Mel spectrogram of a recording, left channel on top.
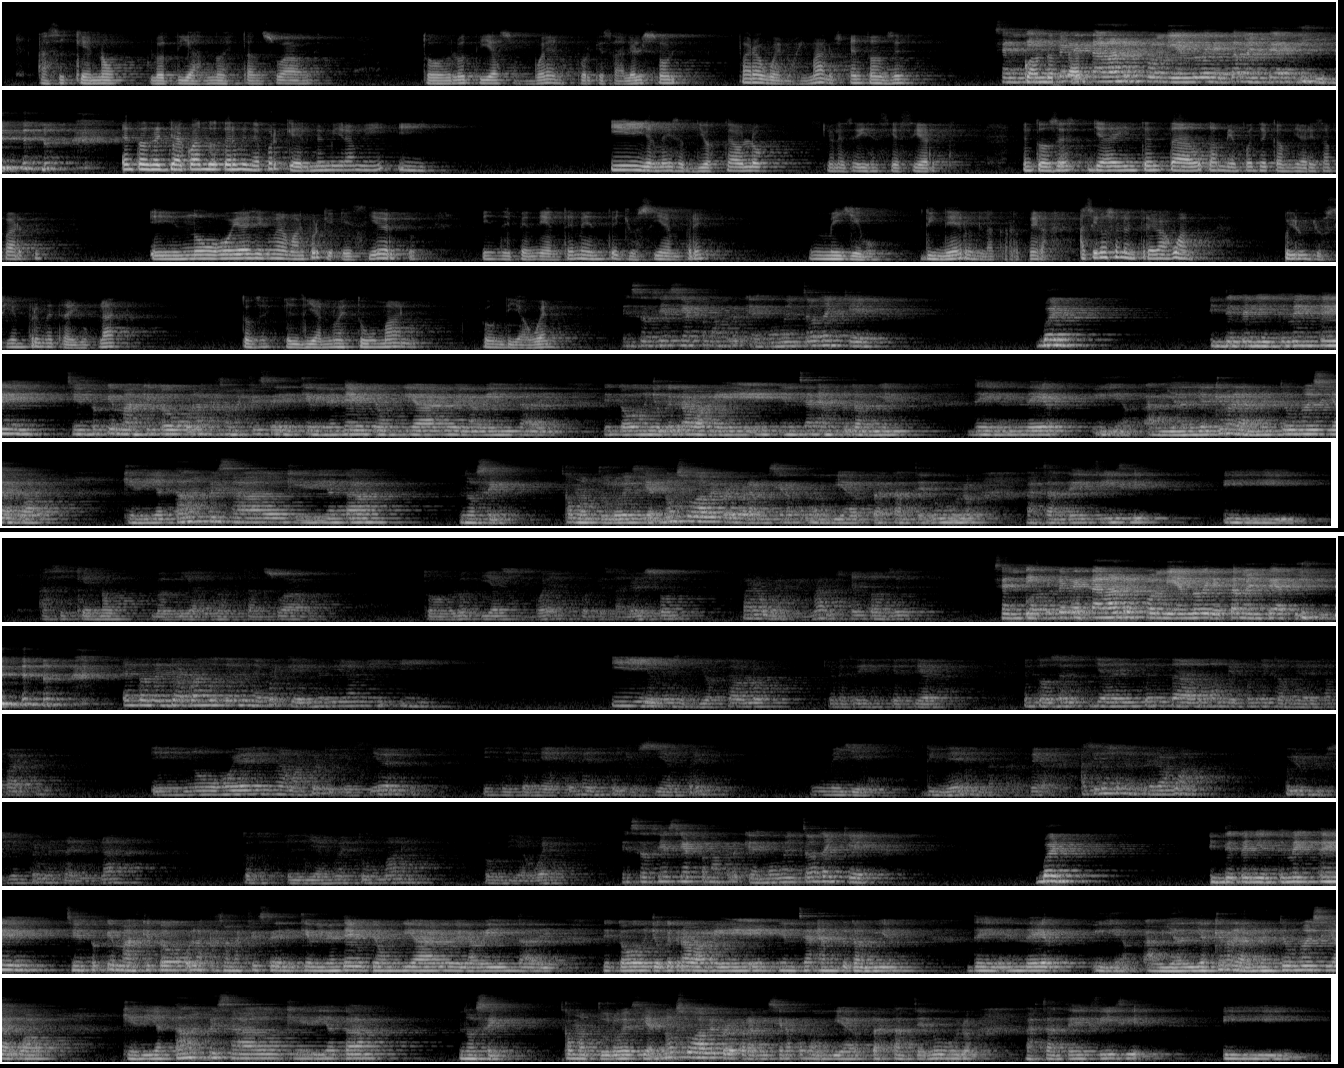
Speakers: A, on the left; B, on the right.
A: así que no, los días no están suaves, todos los días son buenos porque sale el sol para buenos y malos. Entonces,
B: Sentiste
A: cuando ya,
B: que te estaban respondiendo directamente a ti.
A: sí,
B: <laughs>
A: entonces ya cuando terminé, porque él me mira a mí y, y él me dice, Dios te habló. Yo les dije, sí es cierto. Entonces ya he intentado también pues de cambiar esa parte Y no voy a decir que me va mal porque es cierto, independientemente, yo siempre me llevo dinero en la cartera. Así no se lo entrega a Juan, pero yo siempre me traigo plata. Entonces, el día no estuvo malo, fue un día bueno.
B: Eso sí es cierto, amor, porque hay momentos en que, bueno, independientemente, siento que más que todo con las personas que se, que viven de, de un diario, de la venta, de, de todo, yo que trabajé en, en ese ámbito también de vender, y había días que realmente uno decía, wow, qué día tan pesado, qué día tan, no sé, como tú lo decías, no suave, pero para mí sí era como un día bastante duro, bastante difícil y,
